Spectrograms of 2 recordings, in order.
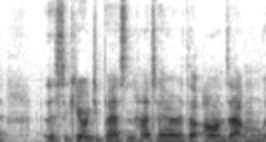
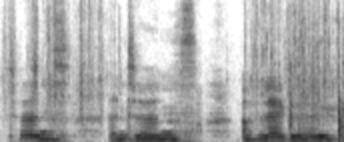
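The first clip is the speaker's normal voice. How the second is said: slow, dreamy, higher gush; 4 semitones higher, much slower than usual. Real, not acted. Confessing her Lego love, drawn-out gush. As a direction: savour each word like a treat.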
